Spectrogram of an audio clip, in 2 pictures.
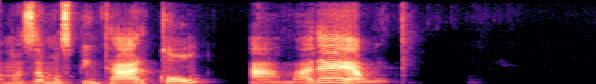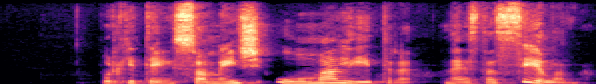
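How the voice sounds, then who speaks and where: A woman teaching young children a recorded lesson, explaining slowly and patiently, with many diminutives. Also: on the high side. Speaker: primary school teacher.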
